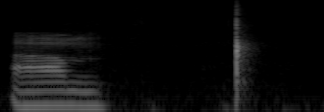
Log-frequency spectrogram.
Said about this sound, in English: All right. Stop with the slow clap.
